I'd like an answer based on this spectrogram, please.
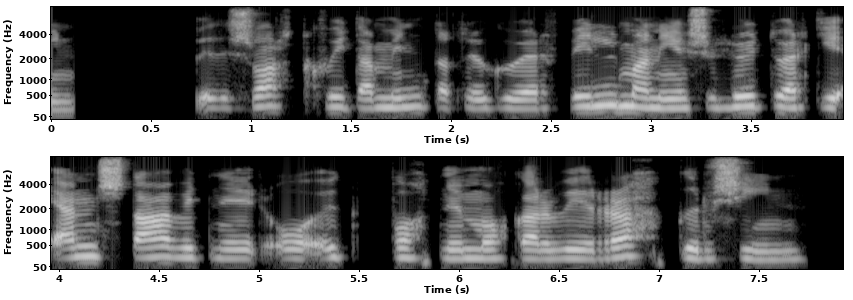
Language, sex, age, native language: Icelandic, male, 30-39, Icelandic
